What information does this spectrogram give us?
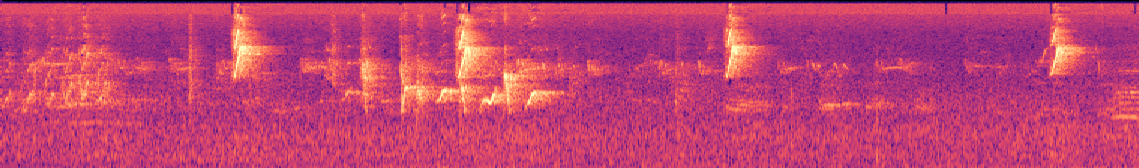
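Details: Australian songbirds in a Ballajura, Western Australia backyard: sharp, high chirps repeated at irregular intervals mixed with short warbled phrases and soft background twittering.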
